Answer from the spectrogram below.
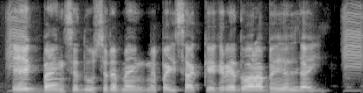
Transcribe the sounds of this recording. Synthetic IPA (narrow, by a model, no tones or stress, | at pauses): eːk̚bɛ̃ːŋksed̪uːsɾebɛ̃ːŋkmẽpɐɪsakeːkɾed̪waːɾabʱeːd͡ʒəld͡ʒaːiː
